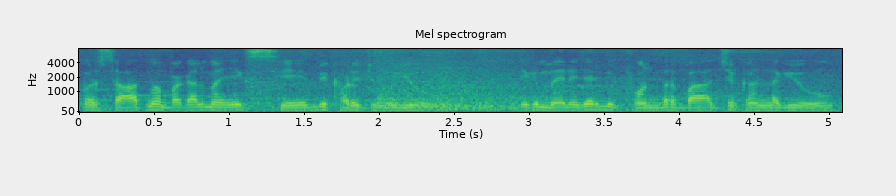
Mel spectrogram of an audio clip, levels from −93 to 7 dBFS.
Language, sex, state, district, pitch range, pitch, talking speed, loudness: Garhwali, male, Uttarakhand, Tehri Garhwal, 110-120 Hz, 115 Hz, 235 wpm, -15 LUFS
